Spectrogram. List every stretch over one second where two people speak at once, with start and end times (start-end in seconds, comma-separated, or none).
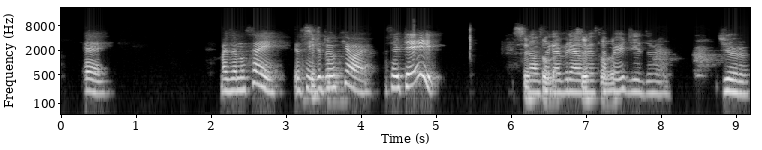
6.2-7.5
